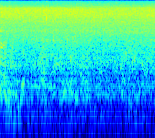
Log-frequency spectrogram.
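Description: Steady rushing of a small waterfall pouring into a pool: an even, unbroken noise of falling water.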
